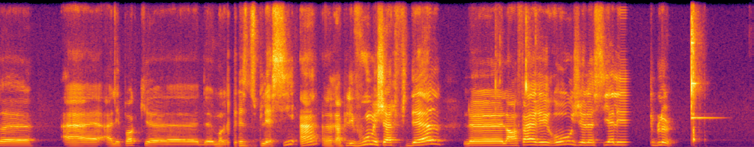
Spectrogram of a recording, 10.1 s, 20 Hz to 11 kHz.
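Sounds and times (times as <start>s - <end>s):
speech: 0.0s - 9.1s
wine glasses clinking in a toast: 9.2s - 9.8s.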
